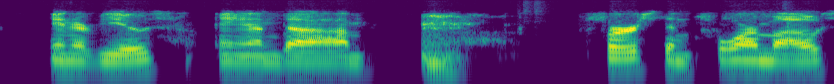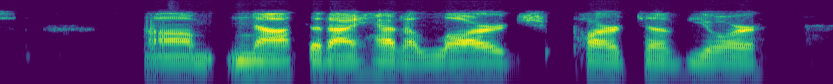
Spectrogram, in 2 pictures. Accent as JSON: {"language": "English", "region": "Northeast Ohio", "country": "United States", "tie": "born or raised there", "moved": "yes", "said": "I grew up in Northeast Ohio is where I originated from."}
